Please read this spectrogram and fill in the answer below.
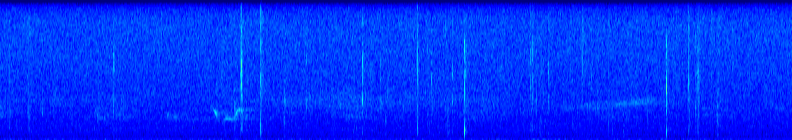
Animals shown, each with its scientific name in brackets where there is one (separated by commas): Scarlet Tanager (Piranga olivacea), Black-throated Blue Warbler (Setophaga caerulescens)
